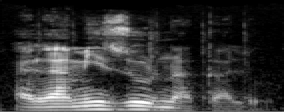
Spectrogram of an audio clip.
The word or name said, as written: Aliamizoornakalu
